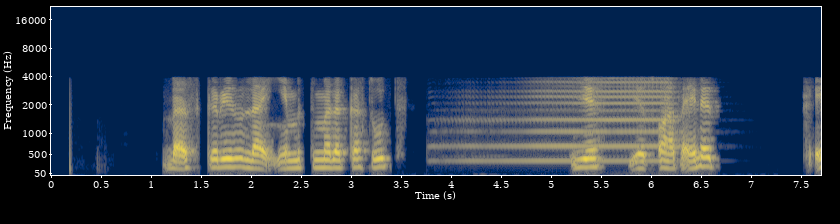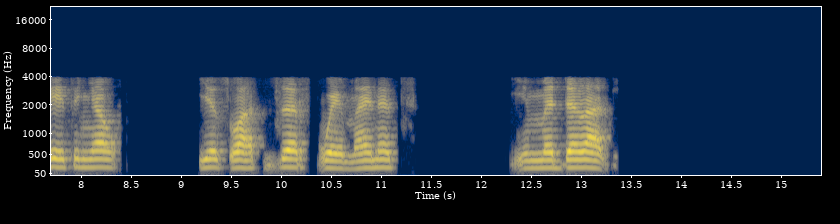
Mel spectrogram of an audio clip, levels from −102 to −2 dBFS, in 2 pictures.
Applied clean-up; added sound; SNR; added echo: none; Brass instrument; 13 dB; none.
